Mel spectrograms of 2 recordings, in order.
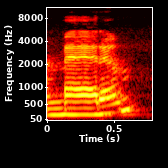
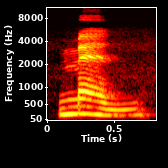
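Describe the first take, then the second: First: The word is said with two full syllables. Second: The word is said as one short syllable. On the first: The speaker calls it wrong. "a gente vai imaginar que vai se pronunciar madam" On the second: The speaker calls it right. "mas se pronuncia man"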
